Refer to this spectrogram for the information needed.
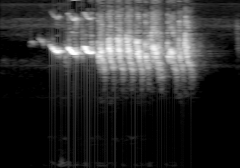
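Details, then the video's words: One clean pardinho phrase from a lined seedeater: a descending whistled lead-in, then a fast rhythmic buzzy trill of about twelve pulses, ending abruptly. A faint low thumping sits underneath. "BIGODINHO PARDINHO DANDO UM EXCELENTE CANTO!"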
